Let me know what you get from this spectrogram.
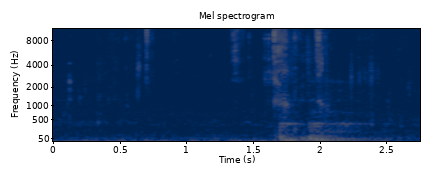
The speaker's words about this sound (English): I haven't noticed any of it, but to be honest, all I can hear is me crunching on popcorn, so.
